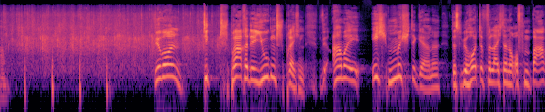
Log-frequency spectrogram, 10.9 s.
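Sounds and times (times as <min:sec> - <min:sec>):
audience applause: 0:00.0 - 0:04.6
speech: 0:03.1 - 0:10.8.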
